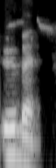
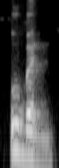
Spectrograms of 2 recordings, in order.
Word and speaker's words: Üben: kata kata latihan ya, latihan itu di Jerman bahasa Jerman itu Üben. Nah, dulu kita tuh belajarnya tuh pronunciation-nya tuh kayak Uben.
